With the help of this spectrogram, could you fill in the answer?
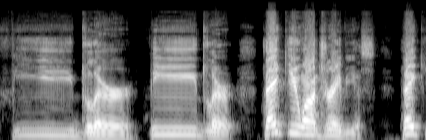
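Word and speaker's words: Fiedler: a beast a beach it's fielder not fielder pronounced like feedler feedler thank you andrevius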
